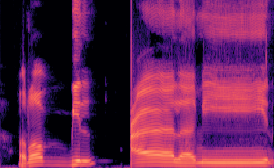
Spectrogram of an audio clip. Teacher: Banyak orang melafalkan pada bagian rabbil, l-nya itu diputus.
